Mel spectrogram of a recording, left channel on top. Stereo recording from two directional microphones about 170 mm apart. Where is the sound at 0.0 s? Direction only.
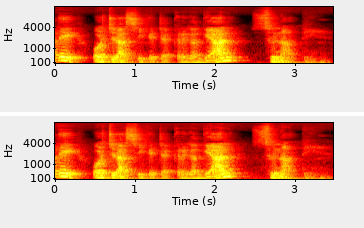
20° left (ahead or behind).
